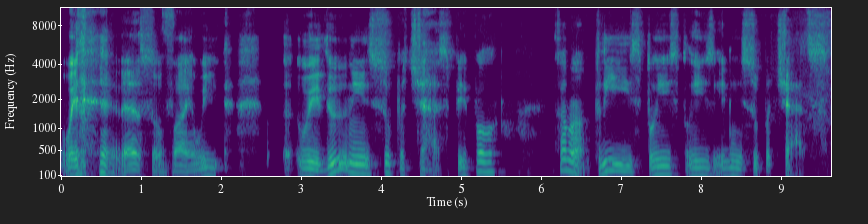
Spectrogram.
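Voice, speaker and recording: In a Bosnian accent, a man with a fairly low voice speaks at a very slow pace with very wide pitch swings. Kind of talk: casual chat. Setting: live stream.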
